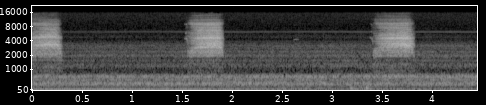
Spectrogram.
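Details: Baby barn owls in Florida being fed by their mother; wild birds at a nest box. Three loud, rasping hisses about 1.5 to 2 seconds apart, with a constant low background hum.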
